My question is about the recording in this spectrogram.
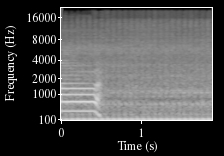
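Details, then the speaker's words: Stolen-then-recovered Yamaha R3, just started after engine case cover replacement with coolant topped off and oil refilled. Brief starter whine, then a steady, even, smooth idle. Normal idle. "Oh man. Listen to that baby purr. Oh yeah. Yeah, she's doing good."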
